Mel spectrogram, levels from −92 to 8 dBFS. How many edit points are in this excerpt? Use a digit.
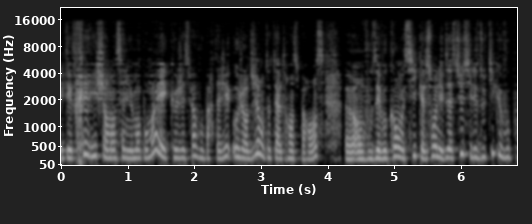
1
